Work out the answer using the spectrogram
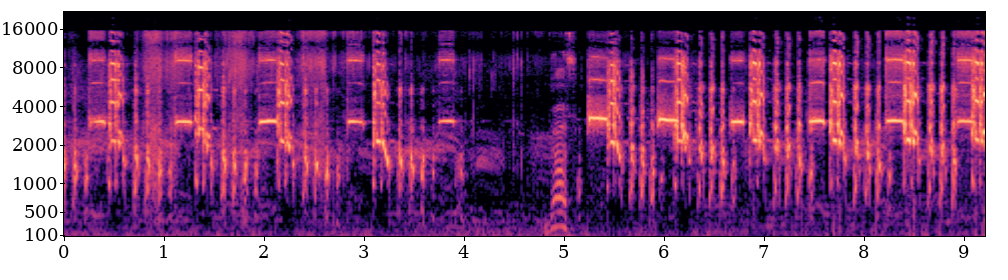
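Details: A grey francolin calls in loud, shrill, harsh phrases in quick bursts, about one and a half per second, with a brief pause midway and a faint low whistle.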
